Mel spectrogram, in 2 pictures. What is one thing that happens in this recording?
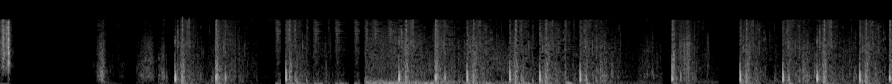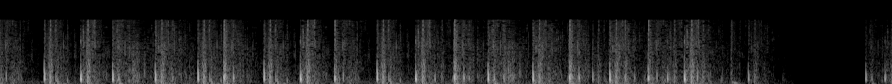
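Quick footsteps thud steadily on a hard floor.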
